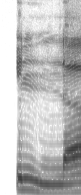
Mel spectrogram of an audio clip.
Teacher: لام کو 2 بار پڑھیں گے، سختی کے ساتھ پڑھیں گے ، اس لام کو اس الف کے ساتھ ملائیں گے، الف · الف کے اوپر دیکھیں مد ہے، 3 الف کے برابر کھینچ کر پڑھیں گے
